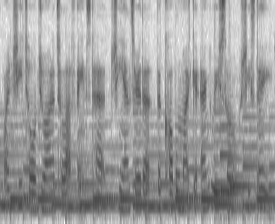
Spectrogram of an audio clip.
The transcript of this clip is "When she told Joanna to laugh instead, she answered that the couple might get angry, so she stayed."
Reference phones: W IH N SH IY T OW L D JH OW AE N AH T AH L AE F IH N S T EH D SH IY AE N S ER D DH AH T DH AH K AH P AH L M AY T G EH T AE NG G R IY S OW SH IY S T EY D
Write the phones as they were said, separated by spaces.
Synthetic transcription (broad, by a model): W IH N SH IY T OW L D JH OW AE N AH T AH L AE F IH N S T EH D SH IY AE N S ER D DH AH T DH AH K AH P L M AY T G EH T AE NG G L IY S OW SH IY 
